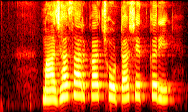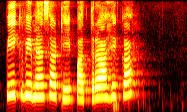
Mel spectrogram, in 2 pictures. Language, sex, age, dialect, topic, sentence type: Marathi, female, 31-35, Standard Marathi, agriculture, question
